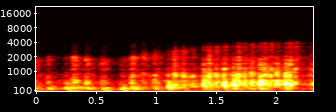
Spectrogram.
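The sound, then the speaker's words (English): An old Maxwell car's motor sputters and chugs in a steady, uneven rumble, voiced by a person imitating the engine, growing slightly louder and rougher toward the end. “Oh, boy, listen to that motor purr.”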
